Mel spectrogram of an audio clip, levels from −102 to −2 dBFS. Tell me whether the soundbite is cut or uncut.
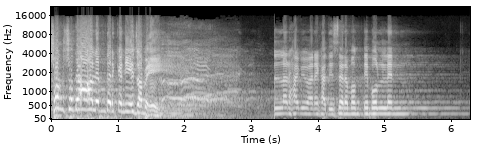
cut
